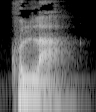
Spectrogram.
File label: "Khulla", Bhojpuri; Opened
